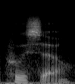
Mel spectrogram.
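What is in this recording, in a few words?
"whoso", American English; pronunciations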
